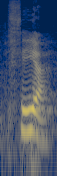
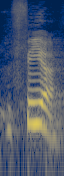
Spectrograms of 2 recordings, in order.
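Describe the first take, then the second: First: Said in the usual way. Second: "Fear." punched, a little higher, falling; emphatic reveal. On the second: Shown as a demonstration. Coach revealing the F word to her audience, "Fear." hit hard. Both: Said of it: "the F word".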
